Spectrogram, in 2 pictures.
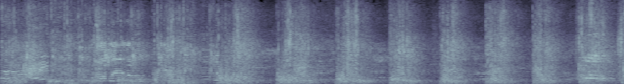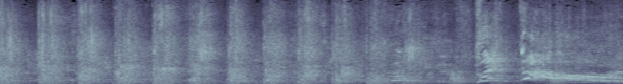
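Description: Wrestling crowd keeping a steady beat of thumps, about three a second, with voices over it and a louder shout near the end.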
